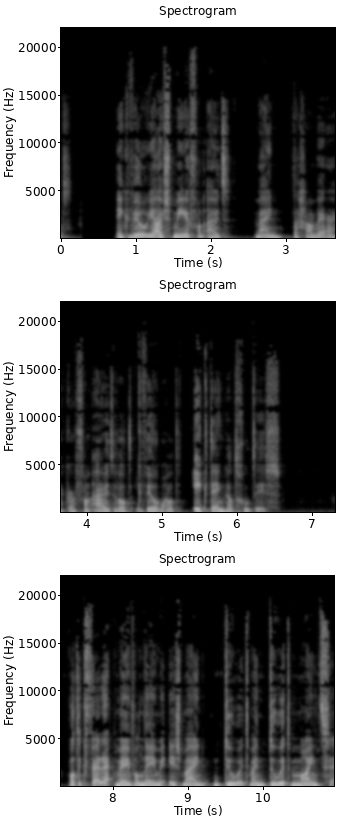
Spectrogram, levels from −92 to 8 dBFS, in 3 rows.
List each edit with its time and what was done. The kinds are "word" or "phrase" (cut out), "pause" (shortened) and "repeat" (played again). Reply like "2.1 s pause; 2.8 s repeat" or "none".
3.1 s word; 4.6 s word; 5.0 s word; 8.0 s word; 9.8 s word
